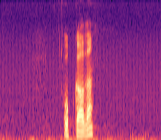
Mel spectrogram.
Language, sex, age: Norwegian, male, 36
